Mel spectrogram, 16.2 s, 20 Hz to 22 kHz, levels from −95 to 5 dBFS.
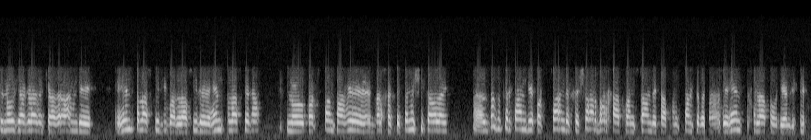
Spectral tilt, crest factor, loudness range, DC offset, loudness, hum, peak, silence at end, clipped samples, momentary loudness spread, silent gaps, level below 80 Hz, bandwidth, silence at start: -7.5 dB/octave; 12 dB; 2 LU; under 0.1%; -22 LUFS; none; -8 dBFS; 0.15 s; under 0.1%; 7 LU; none; -70 dBFS; 4.2 kHz; 0 s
